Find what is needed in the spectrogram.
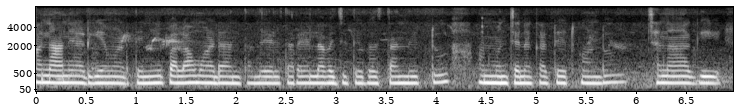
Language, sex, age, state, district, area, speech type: Kannada, female, 18-30, Karnataka, Koppal, urban, spontaneous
